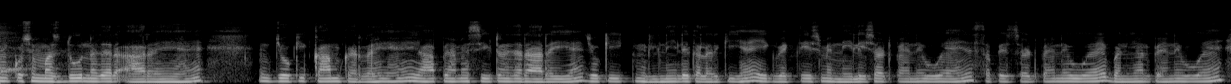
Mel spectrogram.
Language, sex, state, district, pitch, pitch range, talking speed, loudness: Hindi, male, Jharkhand, Jamtara, 135 Hz, 130-140 Hz, 210 wpm, -27 LUFS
